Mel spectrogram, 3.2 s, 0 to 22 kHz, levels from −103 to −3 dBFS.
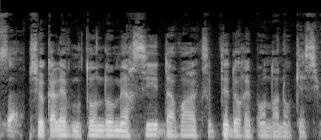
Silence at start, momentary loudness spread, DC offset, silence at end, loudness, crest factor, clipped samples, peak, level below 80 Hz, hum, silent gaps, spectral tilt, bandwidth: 0 s; 7 LU; under 0.1%; 0.05 s; -26 LUFS; 18 dB; under 0.1%; -8 dBFS; -48 dBFS; none; none; -4.5 dB/octave; 15.5 kHz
